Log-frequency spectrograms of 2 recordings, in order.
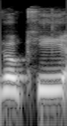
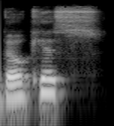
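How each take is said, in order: First: The name ends with a 'key' sound. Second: The name ends with a 'kiss' sound. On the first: The speaker calls it right. "it could be Bill Key" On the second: The speaker calls it wrong. "I was calling her Bill Kiss"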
